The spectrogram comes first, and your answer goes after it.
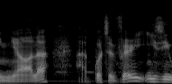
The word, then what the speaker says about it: Nyala: If you're in America, then you just need to remember New York and L.A. N-Y-A-L-A. And then you say Nyala.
